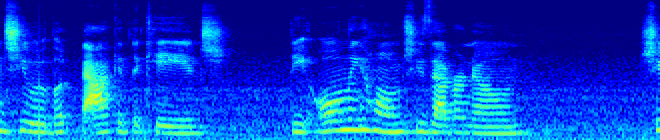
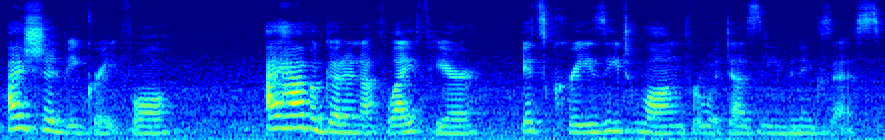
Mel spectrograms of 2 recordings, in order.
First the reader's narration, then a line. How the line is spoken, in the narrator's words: She'd sigh and say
